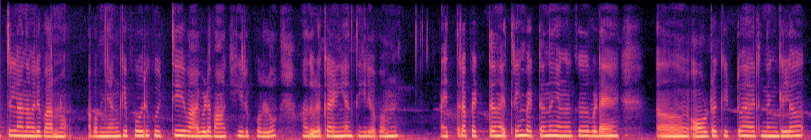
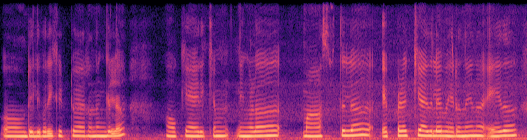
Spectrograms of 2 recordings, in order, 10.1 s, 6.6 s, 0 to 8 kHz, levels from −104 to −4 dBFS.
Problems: background sounds at intervals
